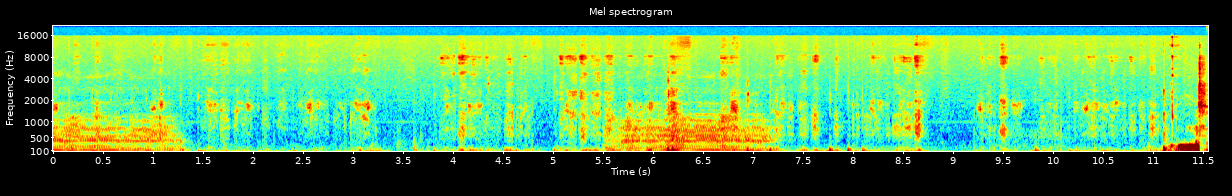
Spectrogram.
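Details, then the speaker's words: Dog snoring softly in two low rumbling bursts while a fountain pen nib scratches across paper nearby; snoring. "I'm being very picky with that not sure if he could hear it over the sound of the dog snoring but the nib sounds as if it's singing as it's going across the page"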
